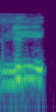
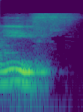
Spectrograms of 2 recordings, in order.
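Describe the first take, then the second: First: The word ends with a T sound. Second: The word ends with an S sound. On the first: The speaker calls it right. "Just a T, no S" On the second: The speaker calls it wrong.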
